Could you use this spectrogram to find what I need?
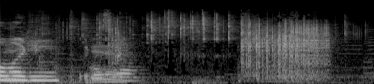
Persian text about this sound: ولی شما تو نقشتون در واقع به شرطی میشنوید که تاسش رو بیارید الان همتون یه تاس بریزید ببینید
